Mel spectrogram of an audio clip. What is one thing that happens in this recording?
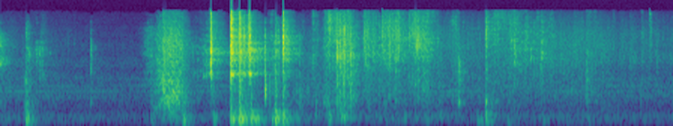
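Plastic wrap crinkles and tears as it is pulled off a box.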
